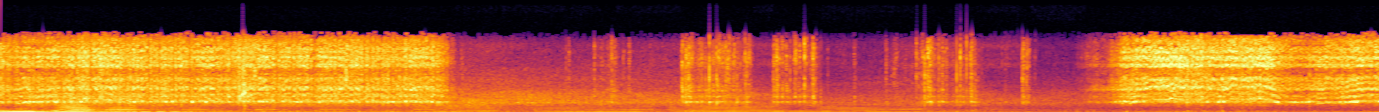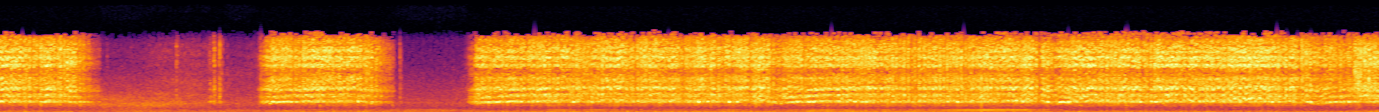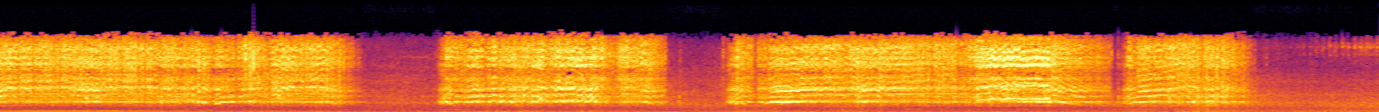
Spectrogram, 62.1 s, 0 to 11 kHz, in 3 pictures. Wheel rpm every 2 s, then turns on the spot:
160, 160, 150, 20, 10, 10, 10, 20, 140, 140, 80, 10, 120, 70, 160, 150, 160, 150, 160, 140, 150, 150, 130, 50, 160, 60, 140, 160, 70, 90, 0.
8-14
